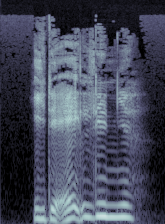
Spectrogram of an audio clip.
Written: ideallinje

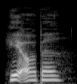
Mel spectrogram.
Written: heropad

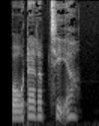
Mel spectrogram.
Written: bortadoptere

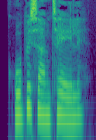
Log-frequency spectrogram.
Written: gruppesamtale

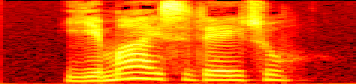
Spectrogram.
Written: hjemrejsedato

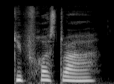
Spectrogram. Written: dybfrostvare

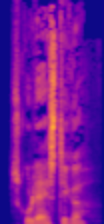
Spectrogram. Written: skolastiker

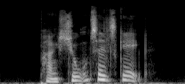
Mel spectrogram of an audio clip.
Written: pensionsselskab

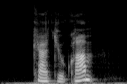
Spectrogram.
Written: kardiogram

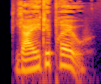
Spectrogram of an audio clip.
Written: lejdebrev

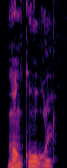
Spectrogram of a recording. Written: mongol

